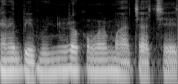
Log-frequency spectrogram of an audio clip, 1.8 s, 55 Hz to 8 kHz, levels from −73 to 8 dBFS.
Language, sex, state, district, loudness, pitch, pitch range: Bengali, male, Tripura, West Tripura, -17 LUFS, 115 Hz, 110-120 Hz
